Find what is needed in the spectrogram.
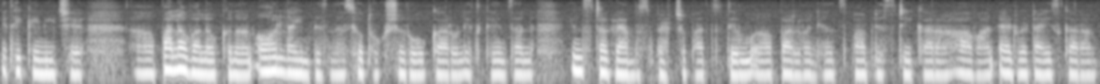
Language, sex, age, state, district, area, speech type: Kashmiri, female, 18-30, Jammu and Kashmir, Srinagar, urban, spontaneous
